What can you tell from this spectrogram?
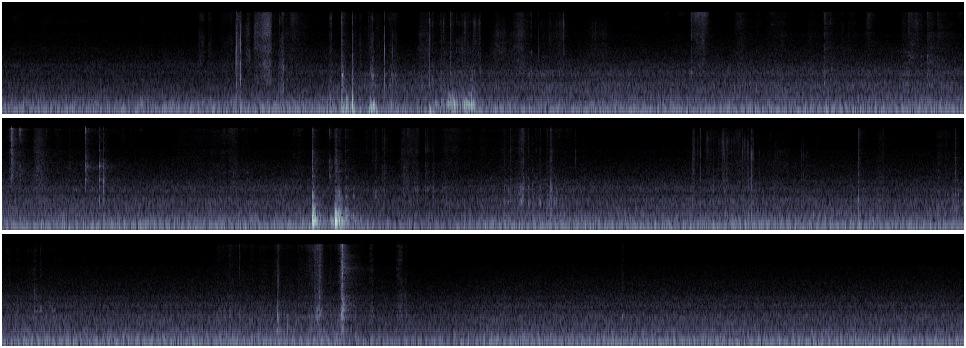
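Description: Hard clear plastic package of cannon fuse being handled and turned, giving a few sharp clicks and knocks, over a steady low hum.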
